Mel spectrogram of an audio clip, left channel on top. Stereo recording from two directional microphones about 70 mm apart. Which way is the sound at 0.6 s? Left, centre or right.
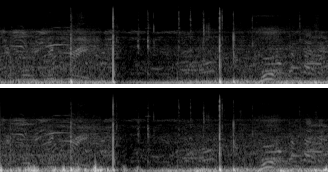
Left.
